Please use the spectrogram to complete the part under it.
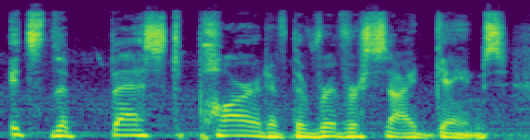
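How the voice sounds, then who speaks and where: A man's voice: mid-range voice, measured pace, slight background noise, natural voice. An actor playing a confident young male relay runner in a video game, casual and friendly. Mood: upbeat, friendly.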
